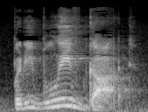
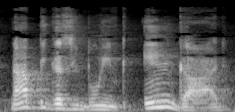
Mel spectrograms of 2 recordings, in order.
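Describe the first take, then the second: First: "believed" pressed, "God" right after with no "in"; stress on believed. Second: "in" marked, then the phrase drops; stress on in. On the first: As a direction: punch "believed", then a short falling "God". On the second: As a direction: lean on the word "in": believed IN God. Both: Shown as a demonstration.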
